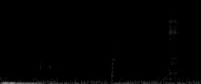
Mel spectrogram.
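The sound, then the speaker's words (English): Soft biting and chewing of a white chocolate Kit Kat with multicolored sprinkles. Faint crunches and mouth sounds are scattered through the moment, with one slightly sharper crunch near the end. “This one is white chocolate. And what's really fun about it is it has multicolored sprinkles in it. Like a birthday cake. It's a festive Kit Kat. Yep. Shall we?”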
